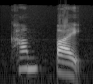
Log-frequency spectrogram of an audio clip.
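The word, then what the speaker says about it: 乾杯: 이 글자 한 번에 읽으셔야 돼요. 캄, 파, 이. 그런데 이 파도요. 앞쪽에 붙으면 파라고 주로 읽지만 글자상 좀 뒤쪽에 붙어 있잖아요. 그래서 빠, 쌍비읍음을 내셔도 좋아요.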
